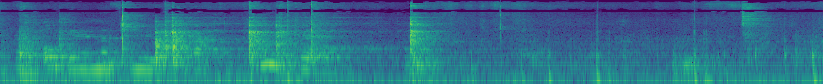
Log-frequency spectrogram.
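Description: Dinner plates and cutlery clinking and knocking, a scatter of separate clinks, with brief voices in the background.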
